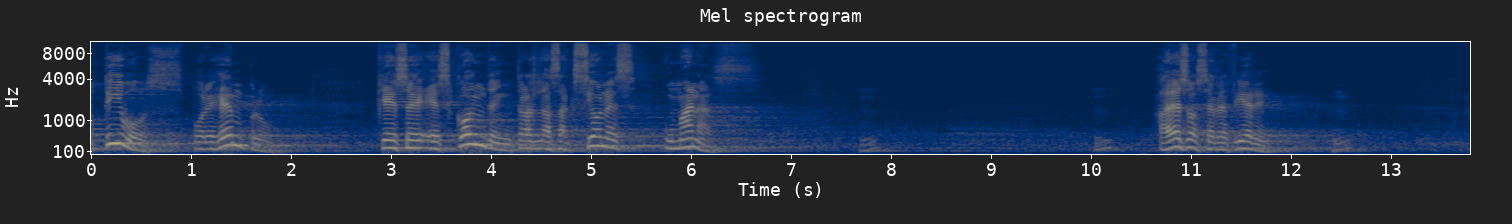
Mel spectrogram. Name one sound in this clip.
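An elderly man preaches with animation through a loudspeaker in a large echoing hall, with long pauses.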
